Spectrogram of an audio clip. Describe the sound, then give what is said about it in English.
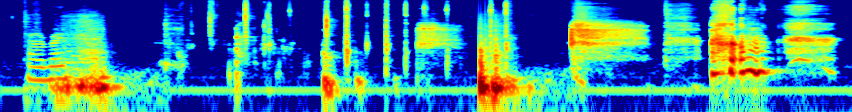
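Someone takes a drink of water: wet sipping and gulping sounds, small clicks and swallows, and a few sharp breaths between sips, with no talking. “I'm taking a water break.”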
